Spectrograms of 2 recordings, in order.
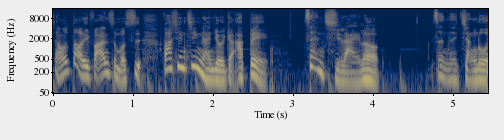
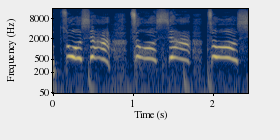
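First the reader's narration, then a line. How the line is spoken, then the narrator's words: Loud distant voice. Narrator (Chinese): 远方有一个很大声的声音说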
